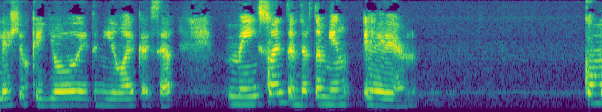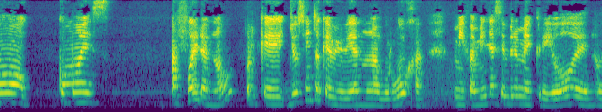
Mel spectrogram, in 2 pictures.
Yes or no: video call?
yes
